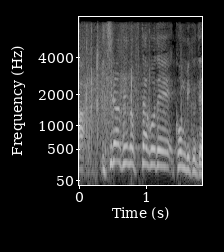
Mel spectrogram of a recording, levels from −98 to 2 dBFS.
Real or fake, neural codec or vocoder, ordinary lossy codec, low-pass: real; none; AAC, 32 kbps; 7.2 kHz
